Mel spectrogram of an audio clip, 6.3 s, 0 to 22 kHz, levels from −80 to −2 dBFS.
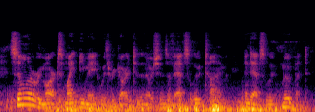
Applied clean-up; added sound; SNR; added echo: none; Thunder; -4 dB; reverberation time 0.3 s.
